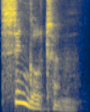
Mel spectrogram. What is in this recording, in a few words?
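"singleton", British English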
